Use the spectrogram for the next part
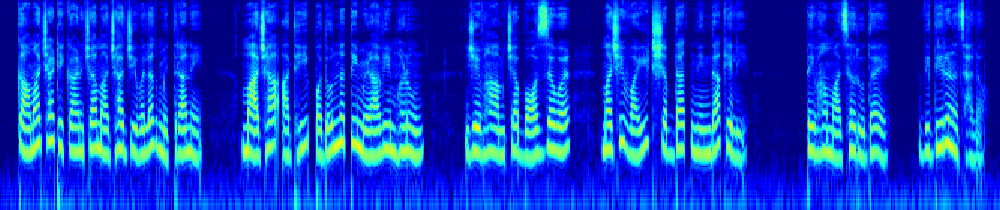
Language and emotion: Marathi, sad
